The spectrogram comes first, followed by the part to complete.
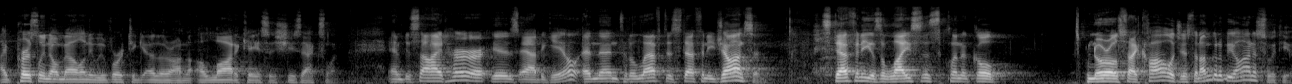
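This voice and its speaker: With a New England accent, a man races along at a very fast pace, his fairly high pitch rising and falling in lively intonation, his loudness swinging widely, and room echo audible around him. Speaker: elder law attorney. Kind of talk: seminar presentation. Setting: stage with audience. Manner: animated.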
